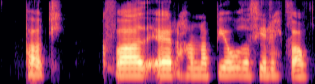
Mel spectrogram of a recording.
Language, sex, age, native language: Icelandic, female, 11, Icelandic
